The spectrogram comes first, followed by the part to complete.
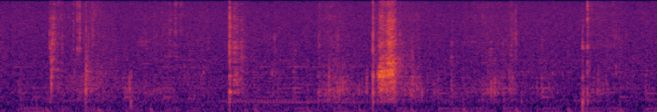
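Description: Chopped cabbage being scraped with a spatula off a plastic cutting board into a large steel pot: light scrapes and a few sharp clicks, with a louder rustling slide of the leaves about four seconds in.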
